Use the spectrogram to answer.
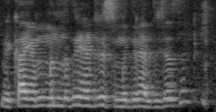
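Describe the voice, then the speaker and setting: A man's voice: sits high, steady tone, racing, natural voice. An actor playing a brash lovesick young village man, boastful and full of rustic banter. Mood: sweet-talking. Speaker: lovesick suitor. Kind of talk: village comedy acting.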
